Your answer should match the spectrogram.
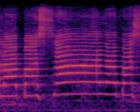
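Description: A high voice singing alone: a few short notes, then one long held note about a second in.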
